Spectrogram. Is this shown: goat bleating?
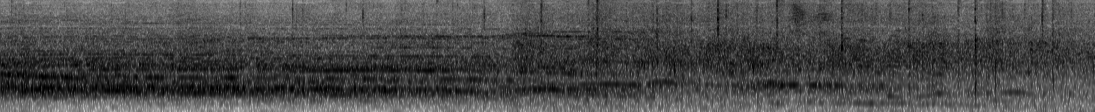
no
